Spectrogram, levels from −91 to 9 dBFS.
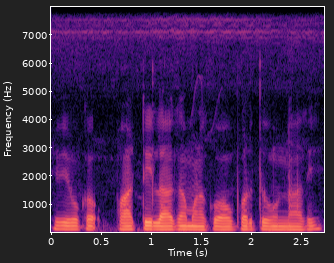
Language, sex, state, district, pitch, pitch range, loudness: Telugu, male, Telangana, Mahabubabad, 110 Hz, 110-115 Hz, -18 LUFS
